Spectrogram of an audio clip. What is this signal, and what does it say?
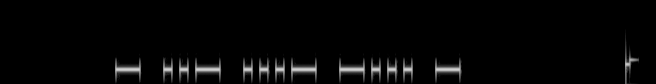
Morse code, heard as a keyed tone, about 15 wpm, 700 Hz. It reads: TUVBT
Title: Five Challenging Letter-Number Combinations 15wpm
